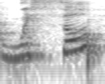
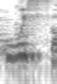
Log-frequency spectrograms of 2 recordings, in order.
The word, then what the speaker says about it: whistle: Fíjense esta última palabra, whistle, ¿sí? La T no se pronuncia, ¿sí? Es directamente whistle, ¿ok?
